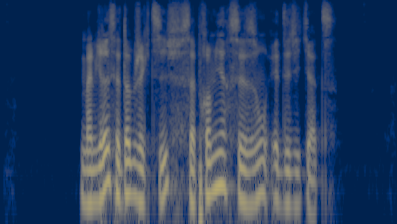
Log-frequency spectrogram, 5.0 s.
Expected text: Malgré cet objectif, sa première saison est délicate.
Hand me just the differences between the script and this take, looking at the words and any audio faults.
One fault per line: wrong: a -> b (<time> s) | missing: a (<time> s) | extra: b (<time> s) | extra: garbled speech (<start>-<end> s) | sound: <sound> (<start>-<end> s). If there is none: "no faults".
no faults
